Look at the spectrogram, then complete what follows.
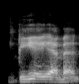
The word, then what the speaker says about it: BAMN: What happens if there was a group, and the name of the group is BAMN, just calling it short, BAM, that's how they pronounce it.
